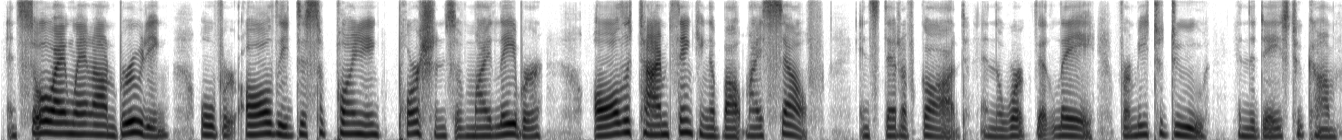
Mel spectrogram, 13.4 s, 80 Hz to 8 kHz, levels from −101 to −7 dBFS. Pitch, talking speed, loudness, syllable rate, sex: 190 Hz, 165 wpm, -19 LUFS, 4.2 syllables/s, female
